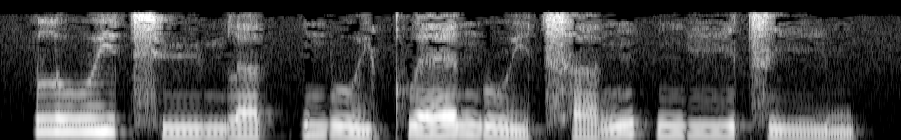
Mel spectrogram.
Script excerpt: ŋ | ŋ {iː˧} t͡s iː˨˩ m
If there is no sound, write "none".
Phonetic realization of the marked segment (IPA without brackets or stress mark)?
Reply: iː˧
